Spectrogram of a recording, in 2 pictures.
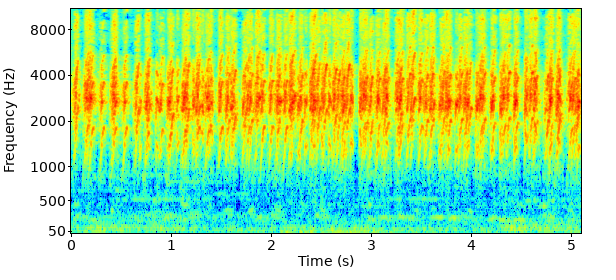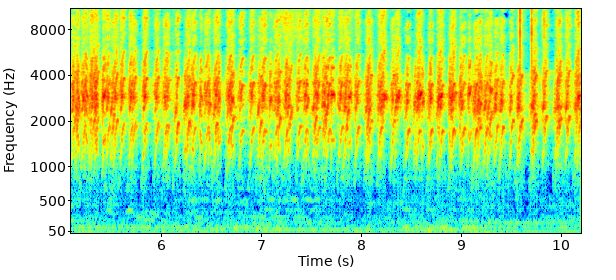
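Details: Noisy sooty-headed bulbul calling, recorded for luring birds. A continuous, thick wash of overlapping chirps and chatter runs steadily throughout, suggesting several birds calling together. There are no clear pauses.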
